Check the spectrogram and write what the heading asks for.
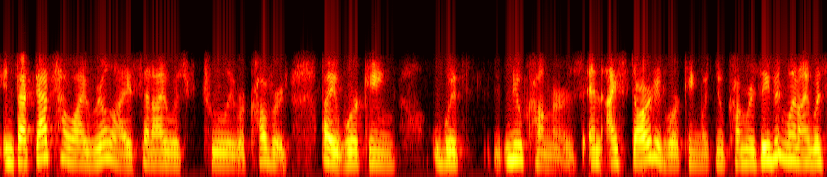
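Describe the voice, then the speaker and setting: Lowish-voiced woman sharing over the phone. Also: no echo. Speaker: member sharing at a recovery meeting. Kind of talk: reflective personal sharing. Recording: dry, tinny phone line.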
